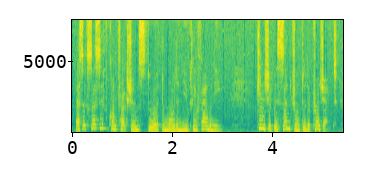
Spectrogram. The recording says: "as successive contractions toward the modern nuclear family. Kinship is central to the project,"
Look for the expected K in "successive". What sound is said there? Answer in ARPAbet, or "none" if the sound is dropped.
K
